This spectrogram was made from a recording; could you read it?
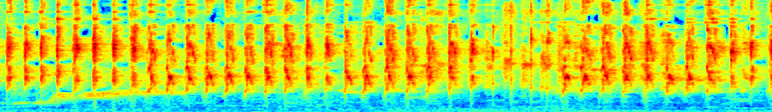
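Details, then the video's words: Lovebird giving a long ngekek trill used to stimulate breeding condition: a rapid, harsh chattering series of about three notes per second, opening with a rising whine, steady and sustained throughout. "Suara Masteran Burung LOVEBIRD Konslet Ngekek PANJANG Merangsang Birahi"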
